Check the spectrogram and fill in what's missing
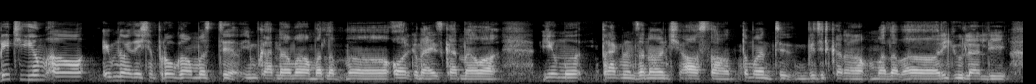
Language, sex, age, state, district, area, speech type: Kashmiri, male, 45-60, Jammu and Kashmir, Budgam, urban, spontaneous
